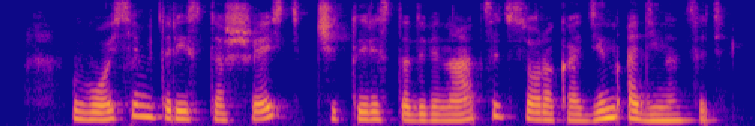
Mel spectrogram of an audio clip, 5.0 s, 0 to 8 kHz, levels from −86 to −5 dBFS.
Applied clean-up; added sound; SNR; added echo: neural mask model DeepFilterNet 3.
